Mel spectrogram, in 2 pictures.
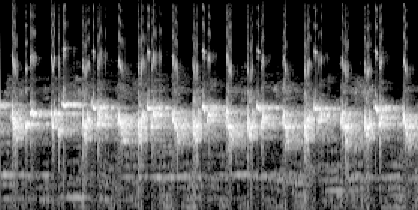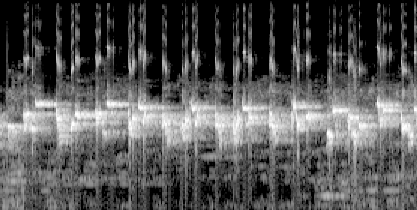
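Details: Long, clear ropel song of a yellow-vented bulbul for luring a silent bird into singing: dense, bubbling whistled notes strung together without a gap over eleven seconds.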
